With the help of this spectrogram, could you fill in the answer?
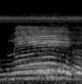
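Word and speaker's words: make: तो हो जाएगा में और के से बन जाएगा क और इस इ का कोई प्रोनाउंस नहीं करना है। ठीक है? सर तो क्या पढ़ा जाएगा इसे? मेक मेक क्या पढ़ा जाएगा?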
